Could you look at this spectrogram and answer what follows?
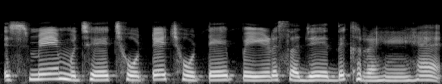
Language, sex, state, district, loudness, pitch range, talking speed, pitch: Hindi, female, Madhya Pradesh, Katni, -12 LUFS, 190-215 Hz, 120 wpm, 200 Hz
